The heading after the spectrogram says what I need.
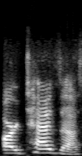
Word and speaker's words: Arteza: bigger channel and um she said arteza so i think she must know since the company sent her products to use on her on her channel i think she must be saying it right arteza i've heard some people say artesa i think anyway these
